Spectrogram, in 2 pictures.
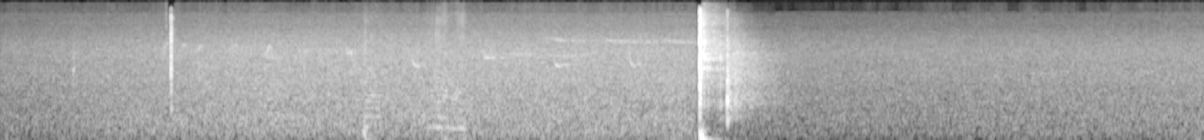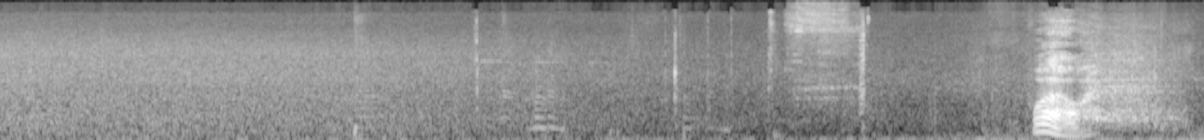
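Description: A single sharp airgun shot cracks out at a grey squirrel on a garden feeder, short and close against quiet outdoor ambience, with faint insect buzzing and a later rustling burst.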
